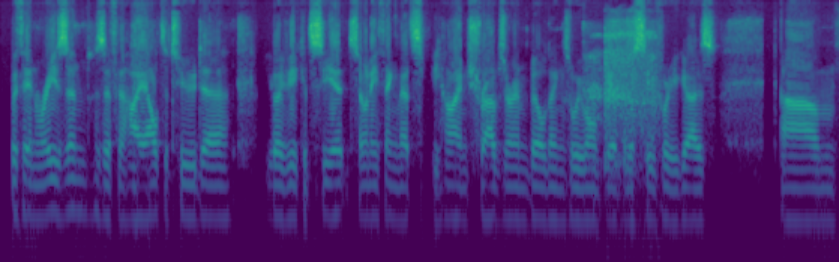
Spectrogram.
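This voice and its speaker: Low, flat-voiced man giving a mission briefing. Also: no room sound, rough recording. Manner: matter-of-fact, directing, with halting hesitant delivery. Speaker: mission leader briefing a team. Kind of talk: military-style mission briefing for a game.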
